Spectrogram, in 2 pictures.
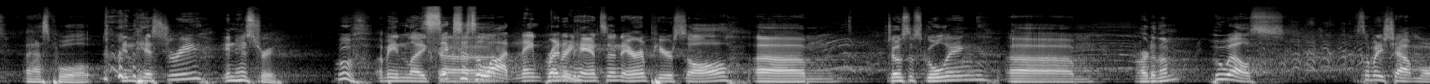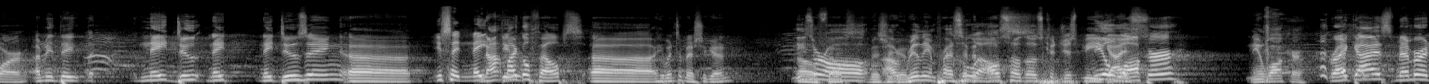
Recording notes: Live from Austin!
